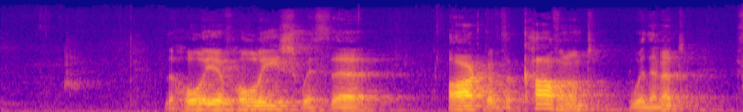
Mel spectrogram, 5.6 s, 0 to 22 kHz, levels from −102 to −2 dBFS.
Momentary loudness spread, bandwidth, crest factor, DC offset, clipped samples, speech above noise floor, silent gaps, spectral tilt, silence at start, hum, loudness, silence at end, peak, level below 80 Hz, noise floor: 17 LU; 14 kHz; 22 dB; under 0.1%; under 0.1%; 36 dB; none; -7 dB/octave; 1.25 s; none; -21 LUFS; 0.3 s; 0 dBFS; -58 dBFS; -56 dBFS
